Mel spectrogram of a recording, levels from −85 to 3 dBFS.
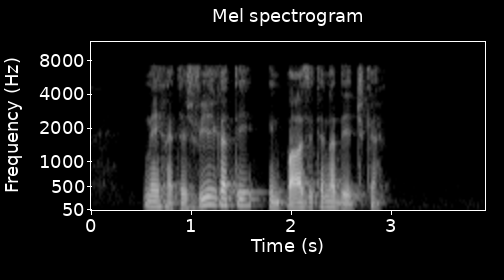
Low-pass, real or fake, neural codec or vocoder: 7.2 kHz; fake; codec, 16 kHz, 8 kbps, FunCodec, trained on Chinese and English, 25 frames a second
